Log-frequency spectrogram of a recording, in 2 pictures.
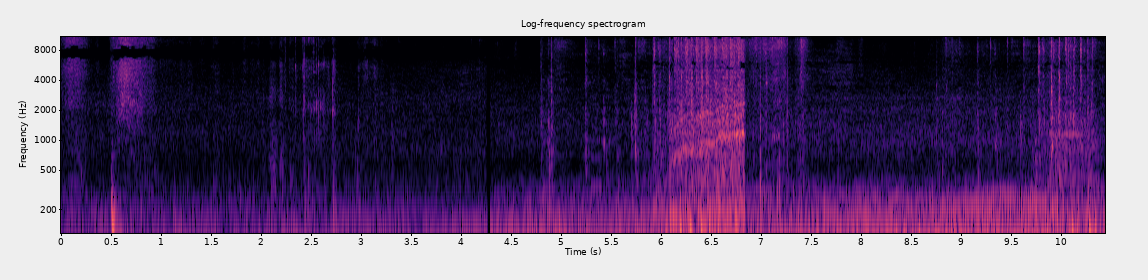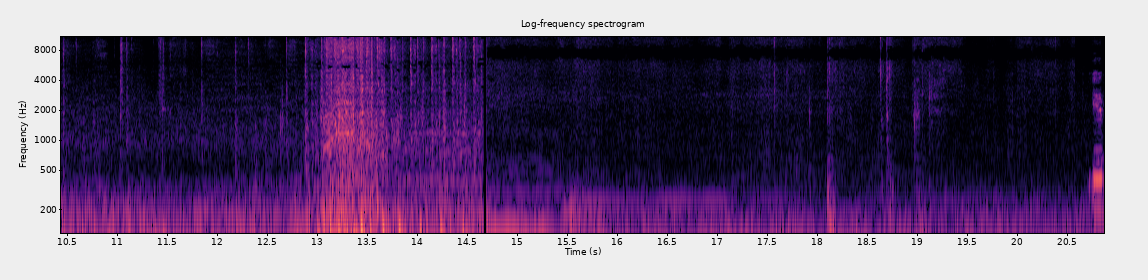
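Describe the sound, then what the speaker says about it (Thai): A sewing machine stitches along the opening of a fabric tote bag, running in steady close whirring bursts with brief pauses and handling sounds between seams. "เย็บด้านปากกระเป๋าเดี๋ยวเย็บเส้นล่าง"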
